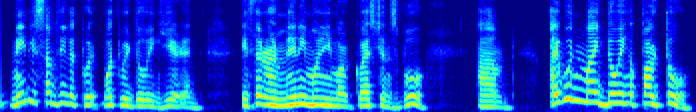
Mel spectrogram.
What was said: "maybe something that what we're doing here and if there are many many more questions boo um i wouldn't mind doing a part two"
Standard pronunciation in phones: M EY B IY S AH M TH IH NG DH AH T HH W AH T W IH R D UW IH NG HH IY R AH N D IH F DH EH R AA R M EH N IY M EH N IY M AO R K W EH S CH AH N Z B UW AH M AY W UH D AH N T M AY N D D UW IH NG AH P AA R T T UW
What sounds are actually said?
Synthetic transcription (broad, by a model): M EY B IY S AH M TH IH NG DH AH T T W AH T W IH R D UW IH NG HH IY R AH N D IH F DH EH R AA R M EH N IY M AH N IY M AO R K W EH S CH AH N S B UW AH M AY W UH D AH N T M AY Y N D UW IH NG AH P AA R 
